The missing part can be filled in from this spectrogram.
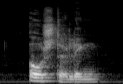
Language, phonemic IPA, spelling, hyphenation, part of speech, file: Dutch, /ˈostərlɪŋ/, oosterling, oos‧ter‧ling, noun, Nl-oosterling.ogg
- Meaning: easterner, someone living in, coming from or associated with the east of the world, a country etc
